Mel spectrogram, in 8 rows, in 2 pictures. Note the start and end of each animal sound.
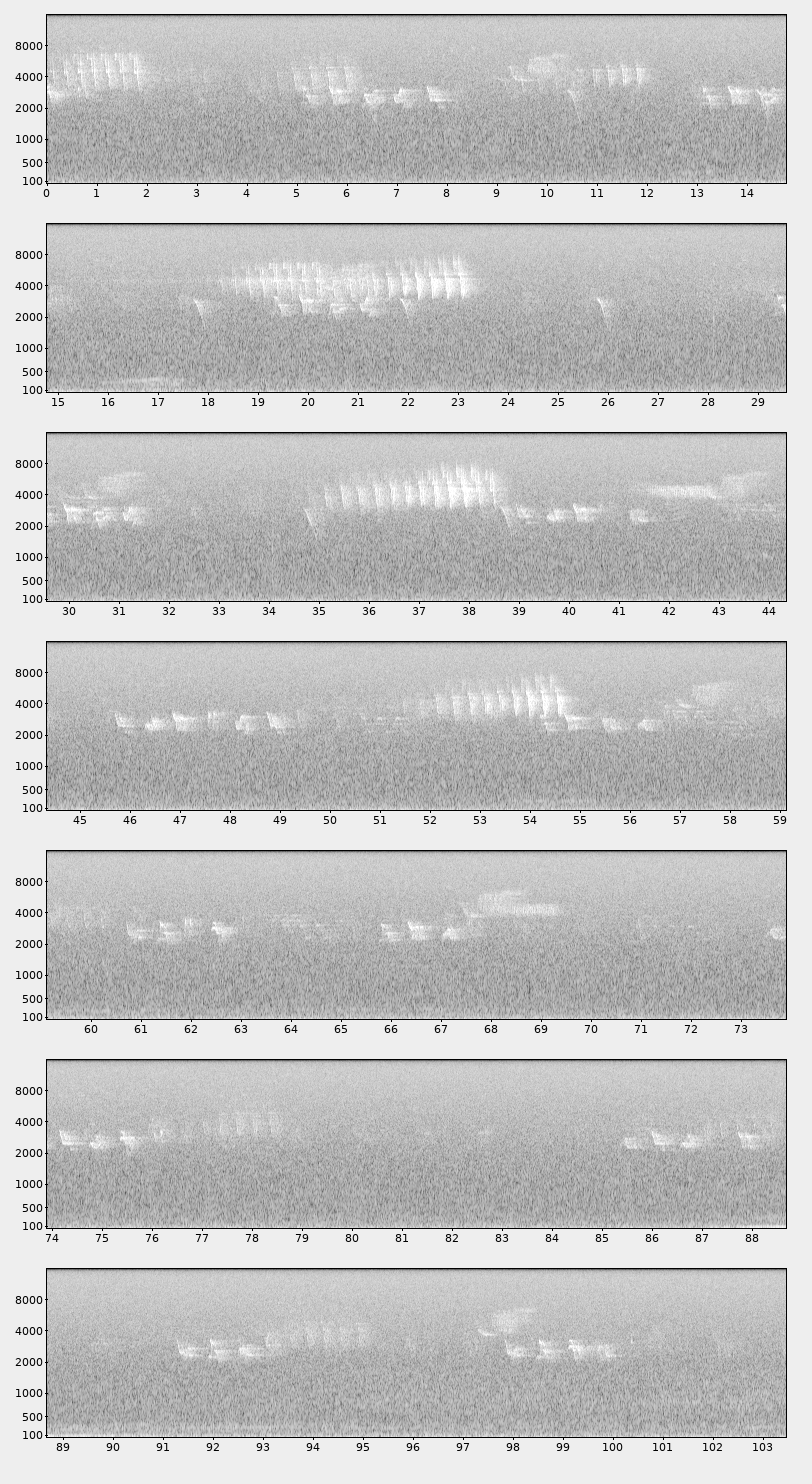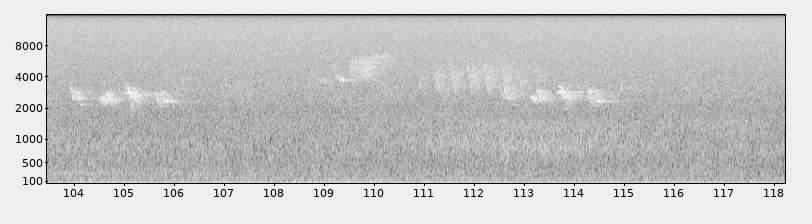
0.0s-1.0s: American Robin (Turdus migratorius)
0.0s-3.3s: Ovenbird (Seiurus aurocapilla)
4.3s-6.3s: Ovenbird (Seiurus aurocapilla)
4.9s-8.4s: American Robin (Turdus migratorius)
8.8s-10.6s: Black-throated Blue Warbler (Setophaga caerulescens)
10.2s-10.9s: Veery (Catharus fuscescens)
10.5s-12.3s: Ovenbird (Seiurus aurocapilla)
12.8s-15.0s: American Robin (Turdus migratorius)
17.6s-18.1s: Veery (Catharus fuscescens)
17.9s-19.7s: Pine Warbler (Setophaga pinus)
18.1s-20.4s: Ovenbird (Seiurus aurocapilla)
19.1s-22.5s: American Robin (Turdus migratorius)
19.9s-21.4s: Black-throated Blue Warbler (Setophaga caerulescens)
21.0s-23.5s: Ovenbird (Seiurus aurocapilla)
25.7s-26.1s: Veery (Catharus fuscescens)
28.8s-31.9s: American Robin (Turdus migratorius)
29.6s-31.7s: Black-throated Blue Warbler (Setophaga caerulescens)
34.5s-35.0s: Veery (Catharus fuscescens)
34.5s-38.7s: Ovenbird (Seiurus aurocapilla)
38.5s-38.9s: Veery (Catharus fuscescens)
38.9s-41.6s: American Robin (Turdus migratorius)
41.4s-43.0s: Pine Warbler (Setophaga pinus)
42.4s-44.1s: Black-throated Blue Warbler (Setophaga caerulescens)
45.6s-49.6s: American Robin (Turdus migratorius)
50.3s-51.6s: Veery (Catharus fuscescens)
51.6s-54.8s: Ovenbird (Seiurus aurocapilla)
53.9s-56.9s: American Robin (Turdus migratorius)
56.3s-58.3s: Black-throated Blue Warbler (Setophaga caerulescens)
58.7s-60.5s: Ovenbird (Seiurus aurocapilla)
60.4s-63.3s: American Robin (Turdus migratorius)
63.6s-65.0s: Veery (Catharus fuscescens)
65.5s-67.9s: American Robin (Turdus migratorius)
67.0s-68.9s: Black-throated Blue Warbler (Setophaga caerulescens)
67.9s-69.4s: Pine Warbler (Setophaga pinus)
73.4s-76.2s: American Robin (Turdus migratorius)
76.1s-78.8s: Ovenbird (Seiurus aurocapilla)
85.2s-88.5s: American Robin (Turdus migratorius)
86.6s-88.6s: Ovenbird (Seiurus aurocapilla)
90.9s-93.9s: American Robin (Turdus migratorius)
92.7s-95.4s: Ovenbird (Seiurus aurocapilla)
96.8s-98.6s: Black-throated Blue Warbler (Setophaga caerulescens)
97.3s-100.3s: American Robin (Turdus migratorius)
103.7s-106.2s: American Robin (Turdus migratorius)
108.6s-110.5s: Black-throated Blue Warbler (Setophaga caerulescens)
110.8s-113.0s: Ovenbird (Seiurus aurocapilla)
112.7s-114.9s: American Robin (Turdus migratorius)

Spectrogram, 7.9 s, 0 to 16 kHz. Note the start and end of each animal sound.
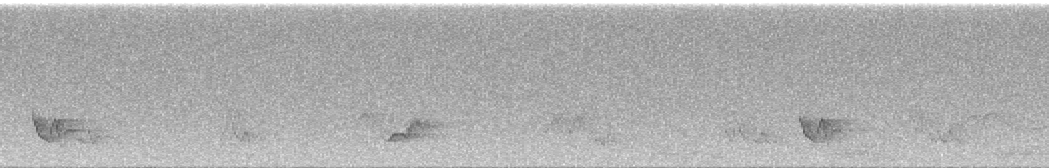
0.0s-7.9s: Blue-headed Vireo (Vireo solitarius)
0.0s-7.9s: Red-eyed Vireo (Vireo olivaceus)
6.9s-7.9s: Eastern Wood-Pewee (Contopus virens)

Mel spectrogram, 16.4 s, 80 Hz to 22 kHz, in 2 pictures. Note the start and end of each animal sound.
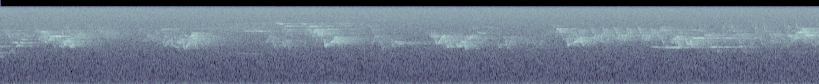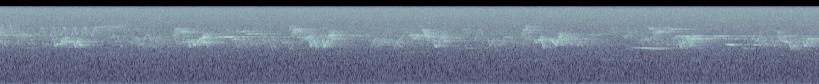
0.0s-0.8s: Hermit Thrush (Catharus guttatus)
0.0s-10.4s: Red-eyed Vireo (Vireo olivaceus)
2.4s-3.8s: Hermit Thrush (Catharus guttatus)
5.5s-6.9s: Mourning Warbler (Geothlypis philadelphia)
6.5s-7.7s: Hermit Thrush (Catharus guttatus)
6.8s-8.3s: Ovenbird (Seiurus aurocapilla)
8.2s-9.5s: Black-throated Blue Warbler (Setophaga caerulescens)
10.2s-11.2s: Hermit Thrush (Catharus guttatus)
10.8s-16.4s: Red-eyed Vireo (Vireo olivaceus)
14.4s-16.0s: Hermit Thrush (Catharus guttatus)

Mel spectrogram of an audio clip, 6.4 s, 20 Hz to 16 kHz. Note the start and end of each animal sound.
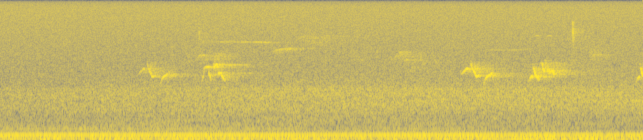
1.3s-2.5s: American Robin (Turdus migratorius)
2.0s-3.3s: Black-throated Green Warbler (Setophaga virens)
4.5s-6.4s: American Robin (Turdus migratorius)

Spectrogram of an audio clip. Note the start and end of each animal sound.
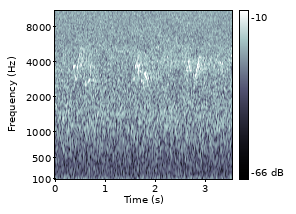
0.0s-3.6s: Red-eyed Vireo (Vireo olivaceus)

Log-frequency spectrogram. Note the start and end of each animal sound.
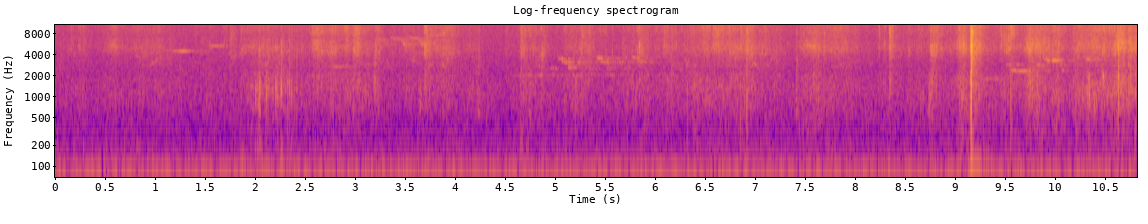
1.0s-2.3s: Hermit Thrush (Catharus guttatus)
2.7s-3.9s: American Redstart (Setophaga ruticilla)
4.6s-6.0s: Hermit Thrush (Catharus guttatus)
9.1s-10.6s: Hermit Thrush (Catharus guttatus)

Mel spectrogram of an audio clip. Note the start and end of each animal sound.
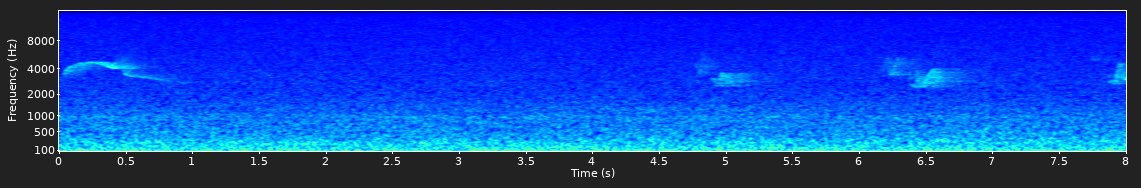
0.0s-0.9s: Eastern Wood-Pewee (Contopus virens)
4.6s-8.0s: Red-eyed Vireo (Vireo olivaceus)

